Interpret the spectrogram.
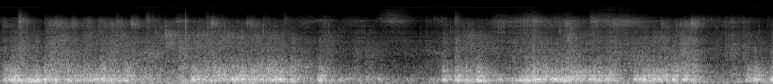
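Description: Suburban train rumbling along the rails as it runs through a set of points, heard from inside the train's rear vestibule; the low rumble swells and eases several times.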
